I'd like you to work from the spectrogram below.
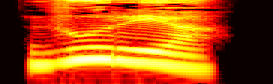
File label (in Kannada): "ತುರ್ಯ", Kannada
